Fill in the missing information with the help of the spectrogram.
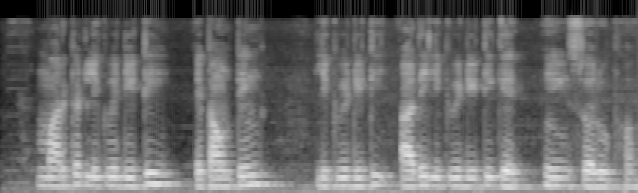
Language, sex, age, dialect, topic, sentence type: Bhojpuri, male, 18-24, Southern / Standard, banking, statement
